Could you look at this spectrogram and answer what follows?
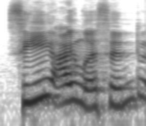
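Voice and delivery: imitating Aaron. Mocking her husband's protest, lightly defensive. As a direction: play the husband insisting he listened. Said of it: "Aaron says to me".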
